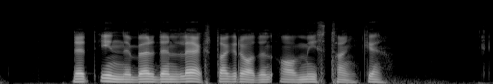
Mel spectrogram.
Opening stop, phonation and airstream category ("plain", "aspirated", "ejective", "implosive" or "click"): plain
